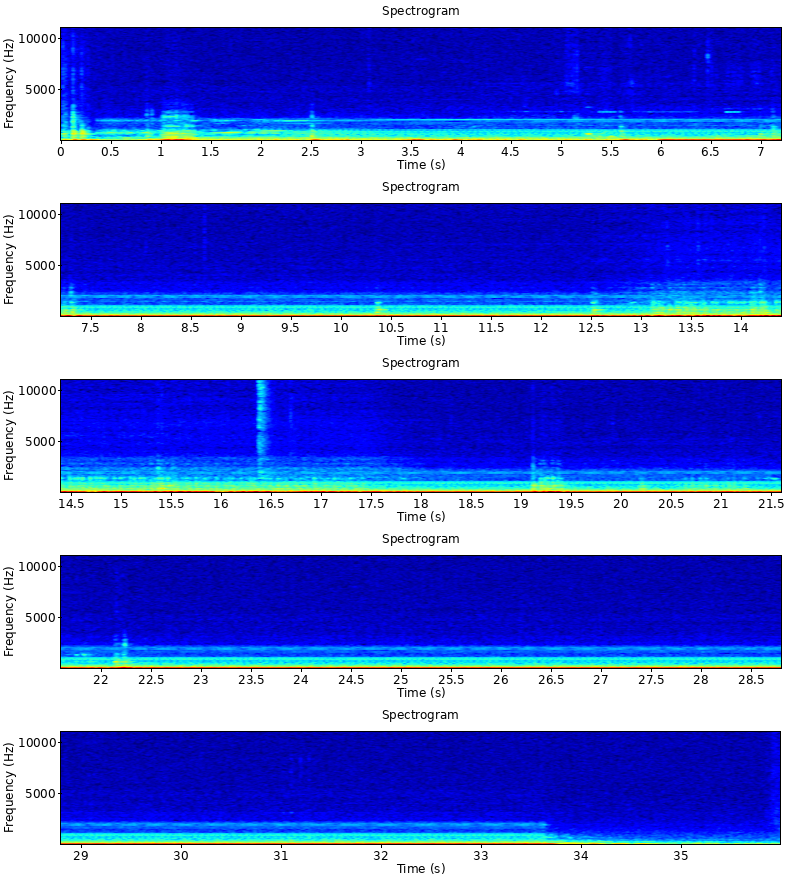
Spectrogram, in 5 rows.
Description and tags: Xbox 360 Start & Stop (without start sound)
Just recorded my Xbox 360 from 2008 starting up and shutting down.
I record sounds of things, because I like their sound. Go ahead and use those.
dvd, 360, up, hdd, computer, shut, xbox360, startup, sound, spinning, start, shutdown, xbox, down, console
